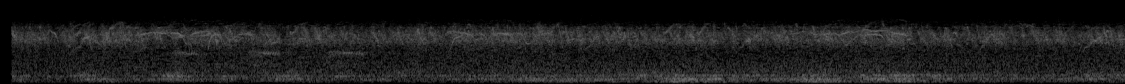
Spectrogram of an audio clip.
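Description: A flock of Eurasian tree sparrows chirps without pause, with many bright, high chips overlapping into a steady chatter. A faint low rumble sits underneath.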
